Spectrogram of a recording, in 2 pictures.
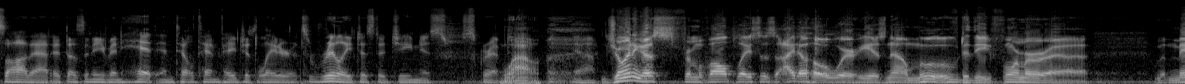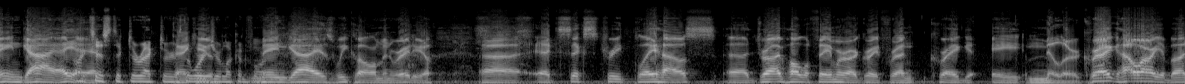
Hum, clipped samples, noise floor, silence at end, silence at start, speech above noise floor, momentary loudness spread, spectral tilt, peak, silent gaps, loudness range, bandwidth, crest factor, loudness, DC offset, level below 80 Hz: none; under 0.1%; -49 dBFS; 0 s; 0 s; 22 dB; 13 LU; -4 dB/octave; -6 dBFS; none; 7 LU; 15.5 kHz; 22 dB; -26 LUFS; under 0.1%; -48 dBFS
